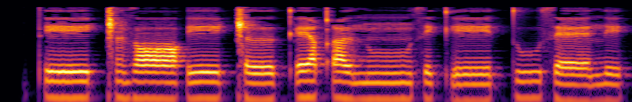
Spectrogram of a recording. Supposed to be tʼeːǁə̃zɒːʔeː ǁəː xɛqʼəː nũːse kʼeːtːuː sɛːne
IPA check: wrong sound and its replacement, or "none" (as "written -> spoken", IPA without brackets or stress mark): x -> kʼ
